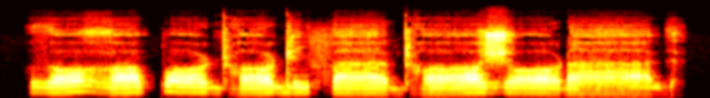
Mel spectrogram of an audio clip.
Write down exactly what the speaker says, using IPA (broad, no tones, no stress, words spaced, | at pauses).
ðɔ ɣɒ pɔːɖʱɒɖi faːɖʱɒːʒɔː ɽaːɡ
